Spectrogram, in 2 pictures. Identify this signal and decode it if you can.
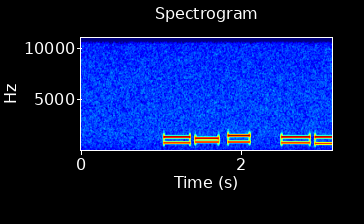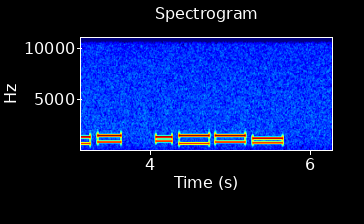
DTMF, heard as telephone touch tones, dialled by hand, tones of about 290 ms. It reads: 579 529 0394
